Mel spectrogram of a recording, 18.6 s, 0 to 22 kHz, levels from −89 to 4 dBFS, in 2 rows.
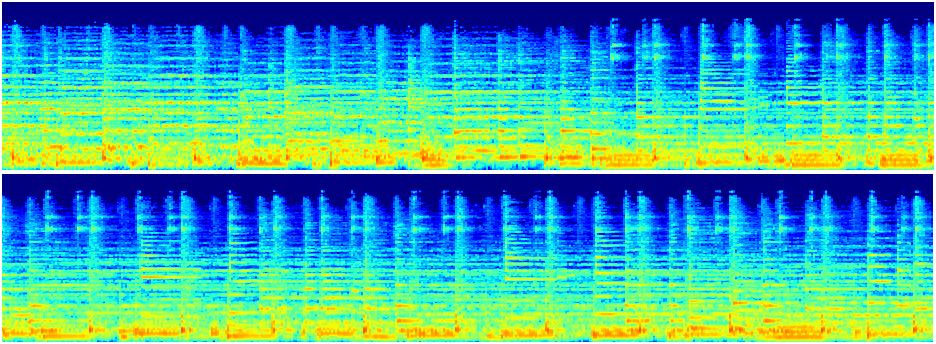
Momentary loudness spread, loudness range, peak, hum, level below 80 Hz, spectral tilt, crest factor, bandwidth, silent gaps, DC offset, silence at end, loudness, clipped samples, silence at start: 4 LU; 2 LU; -4 dBFS; none; -40 dBFS; -5.5 dB/octave; 16 dB; 15.5 kHz; none; under 0.1%; 0 s; -21 LUFS; under 0.1%; 0 s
